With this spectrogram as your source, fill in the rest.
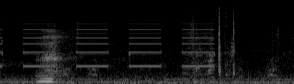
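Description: A phone beeps several times in quick short tones.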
